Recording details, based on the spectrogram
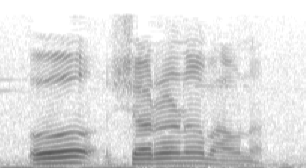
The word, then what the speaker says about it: अशरण भावना: देखो अशरण भावना ऐसा नहीं, अशरण भावना,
